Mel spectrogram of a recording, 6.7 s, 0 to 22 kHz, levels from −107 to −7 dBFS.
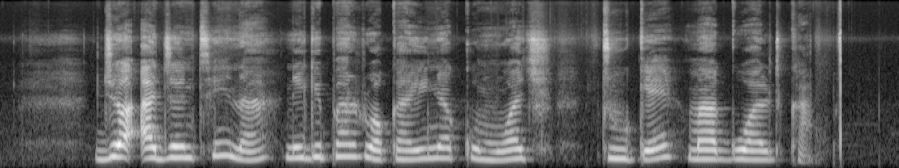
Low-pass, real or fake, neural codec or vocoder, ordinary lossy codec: none; fake; vocoder, 44.1 kHz, 128 mel bands every 512 samples, BigVGAN v2; none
